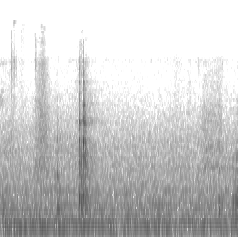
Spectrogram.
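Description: A leather-covered travel cigar humidor case being opened by hand: two short clicks from its catch and lid.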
